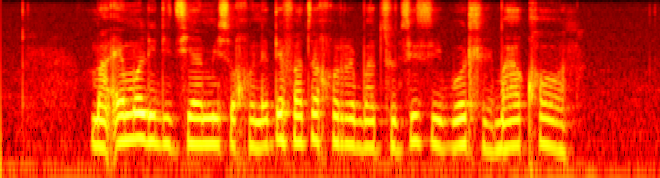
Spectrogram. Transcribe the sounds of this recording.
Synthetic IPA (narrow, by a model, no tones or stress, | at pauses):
maʔɛmɔlɪdit͡sʰiamisɔχʊnɛtɪfat͡sʼaχʊrɪbat͡sʰut͡sʰisibʊt͡ɬʰɪbaq͡χʰɔːna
